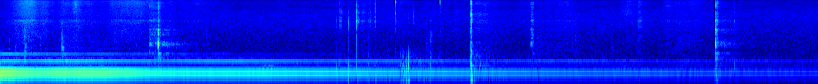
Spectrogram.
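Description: The final chord of an acoustic guitar piece ringing out, a low note and its octave slowly dying away to almost nothing, with a few faint clicks along the way.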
